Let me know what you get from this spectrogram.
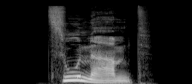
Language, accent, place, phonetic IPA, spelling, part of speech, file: German, Germany, Berlin, [ˈt͡suːˌnaːmt], zunahmt, verb, De-zunahmt.ogg
- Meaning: second-person plural dependent preterite of zunehmen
